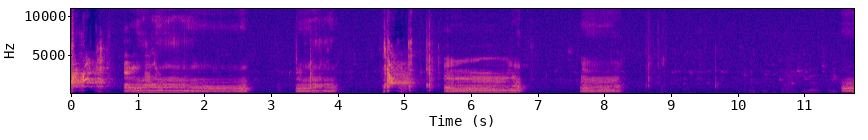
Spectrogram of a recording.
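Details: Possessive Chihuahua-Miniature Pinscher mix guarding his Snausages treats growls in sustained harmonic bursts of one to two seconds. The pitch wavers up and down, and the bursts repeat with brief pauses between them.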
